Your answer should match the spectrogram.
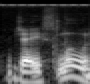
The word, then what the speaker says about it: J Smoove: you go J smooth how you spell that man it's JSM o o v e you know what I'm saying o e so don't type in th like a smoothie smooth smooth and the thing is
